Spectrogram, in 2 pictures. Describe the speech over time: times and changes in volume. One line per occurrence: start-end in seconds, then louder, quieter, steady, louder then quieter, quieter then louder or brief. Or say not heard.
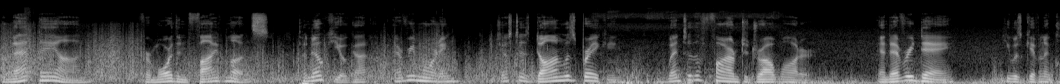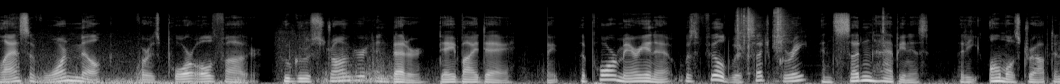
0.0-21.1 steady.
